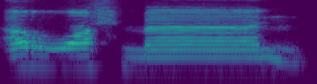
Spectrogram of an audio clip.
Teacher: Usahakan jangan masuk. Usahakan yang masuk ke gunnah itu cuma mimnya doang.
